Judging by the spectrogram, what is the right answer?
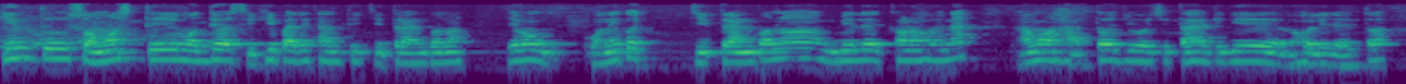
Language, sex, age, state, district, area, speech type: Odia, male, 18-30, Odisha, Nuapada, urban, spontaneous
